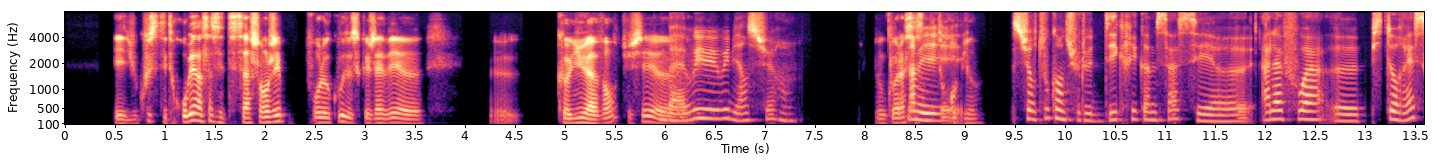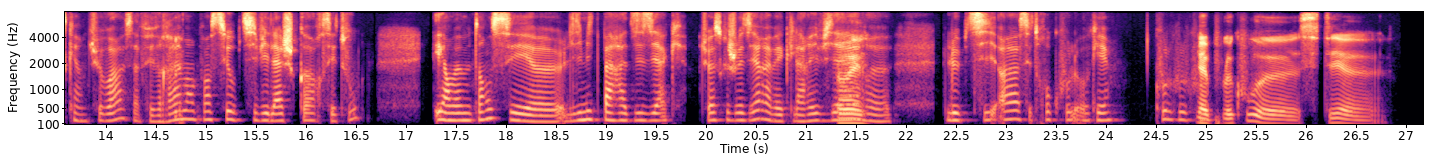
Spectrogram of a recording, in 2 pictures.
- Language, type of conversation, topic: French, podcast, As-tu un souvenir d’enfance lié à la nature ?
- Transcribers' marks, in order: stressed: "vraiment"; laughing while speaking: "Ouais"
